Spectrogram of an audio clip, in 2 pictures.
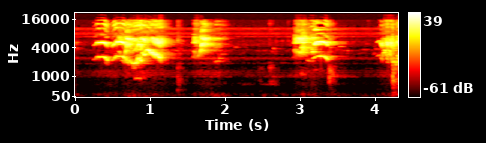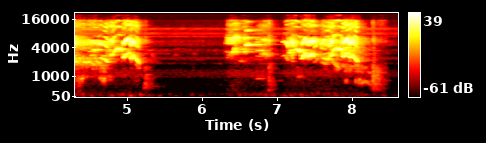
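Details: Startled lory loudly replying to calls heard from its surroundings and seeking their direction: a series of harsh, high screeching bursts, each about a second long, separated by brief silences.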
